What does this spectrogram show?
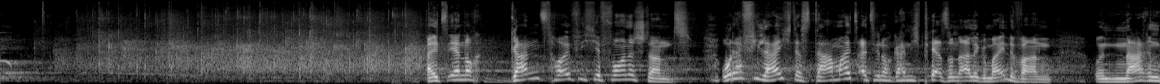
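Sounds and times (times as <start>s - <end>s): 
audience applause: 0.0s - 4.6s
speech: 4.3s - 11.5s.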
